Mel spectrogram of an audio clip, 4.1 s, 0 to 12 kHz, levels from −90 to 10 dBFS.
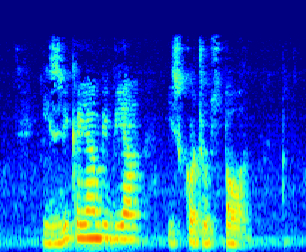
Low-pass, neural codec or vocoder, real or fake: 7.2 kHz; none; real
